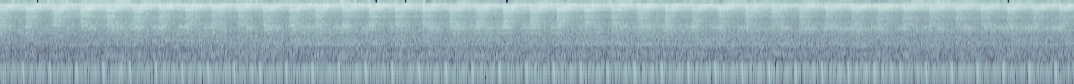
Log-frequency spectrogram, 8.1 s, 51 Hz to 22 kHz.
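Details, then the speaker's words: Lexus IS300 idling after the engine bay was washed: steady low drone with an even pulsing throb; owner hears a weird noise from both intake and exhaust, cause unknown. "making a weird noise in the intake. Then my exhaust is making a weird noise too."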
